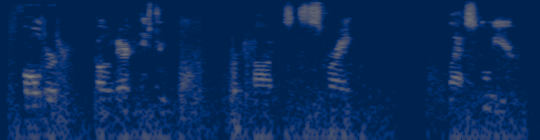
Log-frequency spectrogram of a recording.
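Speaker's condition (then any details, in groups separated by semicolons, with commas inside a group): No condition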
